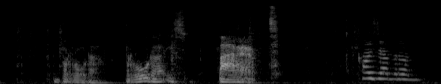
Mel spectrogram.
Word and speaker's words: broda: Ne, das R mit Br. Broda.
